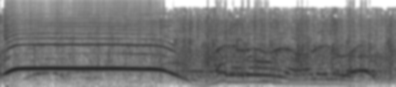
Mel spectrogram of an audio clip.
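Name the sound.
audience applauding and cheering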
